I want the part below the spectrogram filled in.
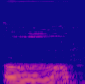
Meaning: The sixth character in the Odia abugida
- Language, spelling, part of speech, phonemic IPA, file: Odia, ଊ, character, /u/, Or-ଊ.oga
